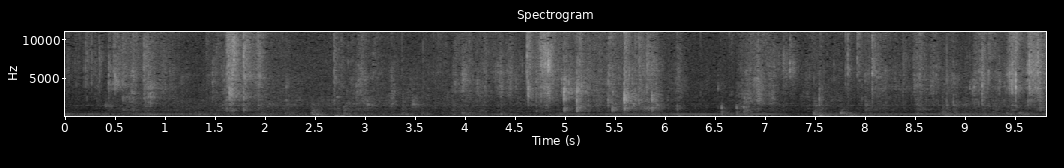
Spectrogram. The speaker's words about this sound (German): So, packe ich jetzt den jungen Blattspinat dazu. Der ist auch gewaschen. Bisschen Banane, bisschen so ein Wechsel.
